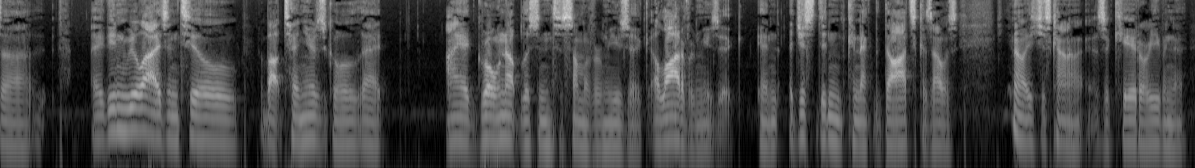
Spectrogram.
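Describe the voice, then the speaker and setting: A singer being interviewed, talking in a relaxed, rambling way with lots of pauses and fillers. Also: male voice, deep voice, vocal fry. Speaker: singer guest. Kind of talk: casual interview chat.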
